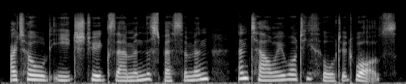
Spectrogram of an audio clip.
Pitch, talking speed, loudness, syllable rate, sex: 205 Hz, 220 wpm, -17 LUFS, 5.6 syllables/s, female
